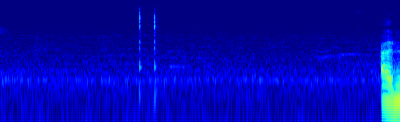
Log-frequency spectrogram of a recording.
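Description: Two quick sharp clicks in quick succession, a little under a second in, during an otherwise quiet pause.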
